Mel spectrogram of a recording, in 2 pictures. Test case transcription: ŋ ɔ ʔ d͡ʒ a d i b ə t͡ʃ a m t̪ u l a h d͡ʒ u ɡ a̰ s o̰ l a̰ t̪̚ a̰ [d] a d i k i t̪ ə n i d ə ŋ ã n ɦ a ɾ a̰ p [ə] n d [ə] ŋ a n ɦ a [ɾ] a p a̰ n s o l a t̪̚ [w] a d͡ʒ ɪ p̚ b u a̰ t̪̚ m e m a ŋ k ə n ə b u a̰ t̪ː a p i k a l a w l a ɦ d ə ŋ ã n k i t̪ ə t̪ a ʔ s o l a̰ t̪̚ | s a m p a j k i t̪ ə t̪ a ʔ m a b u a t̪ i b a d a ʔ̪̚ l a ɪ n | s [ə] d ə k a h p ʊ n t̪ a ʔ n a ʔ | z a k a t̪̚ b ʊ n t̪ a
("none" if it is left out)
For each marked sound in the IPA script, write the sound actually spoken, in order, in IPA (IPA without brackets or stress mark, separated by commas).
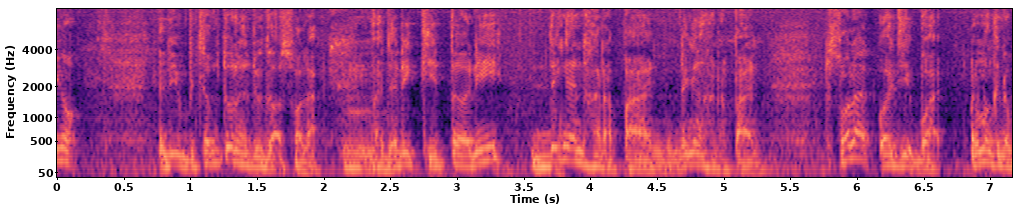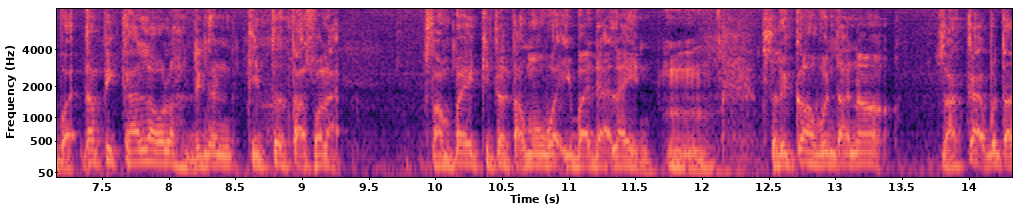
d͡ʒ, a, ə, ɾ, w, ə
